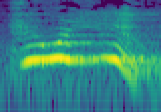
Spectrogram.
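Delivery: sharp high affronted "Who are you?"; mock affronted cry; indignant inner shock. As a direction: recoil in offended disbelief, loud. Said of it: "And you think to yourself".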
